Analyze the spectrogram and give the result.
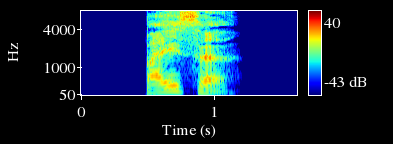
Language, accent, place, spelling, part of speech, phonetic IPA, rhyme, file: German, Germany, Berlin, beiße, verb, [ˈbaɪ̯sə], -aɪ̯sə, De-beiße.ogg
- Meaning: inflection of beißen: 1. first-person singular present 2. first/third-person singular subjunctive I 3. singular imperative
